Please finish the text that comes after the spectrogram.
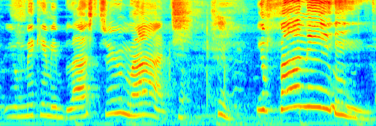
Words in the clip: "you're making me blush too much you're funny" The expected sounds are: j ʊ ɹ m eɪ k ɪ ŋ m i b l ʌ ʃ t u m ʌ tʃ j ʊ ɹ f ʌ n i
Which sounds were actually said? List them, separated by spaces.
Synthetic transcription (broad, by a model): j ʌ m eɪ k ɪ ŋ m i b l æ s t u m ʌ tʃ j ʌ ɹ f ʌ n i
